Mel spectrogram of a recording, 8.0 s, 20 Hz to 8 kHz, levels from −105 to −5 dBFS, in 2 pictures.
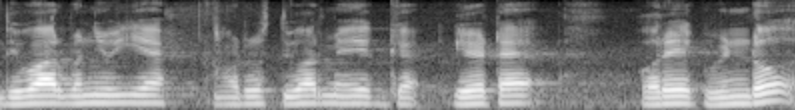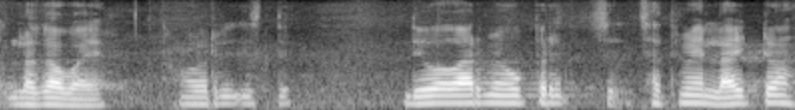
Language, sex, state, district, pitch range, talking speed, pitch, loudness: Hindi, male, Rajasthan, Bikaner, 140-160 Hz, 195 wpm, 150 Hz, -19 LUFS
